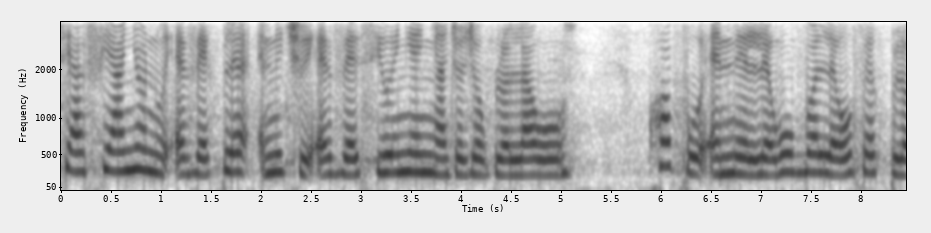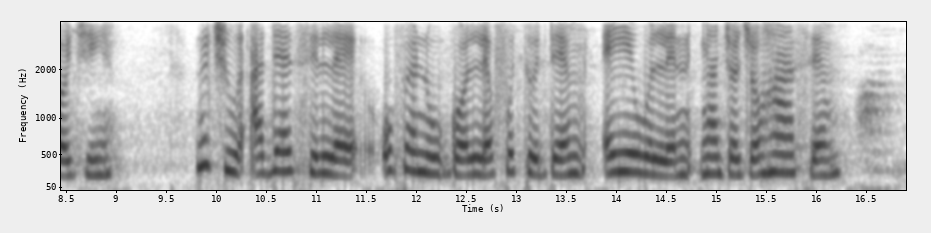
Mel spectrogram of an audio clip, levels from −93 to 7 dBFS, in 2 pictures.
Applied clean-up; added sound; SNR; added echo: none; none; none; none.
